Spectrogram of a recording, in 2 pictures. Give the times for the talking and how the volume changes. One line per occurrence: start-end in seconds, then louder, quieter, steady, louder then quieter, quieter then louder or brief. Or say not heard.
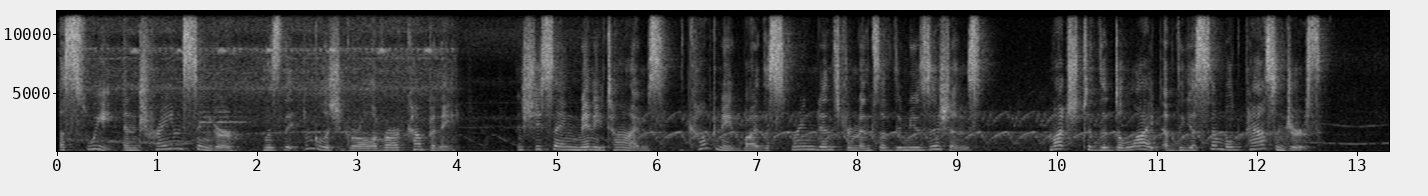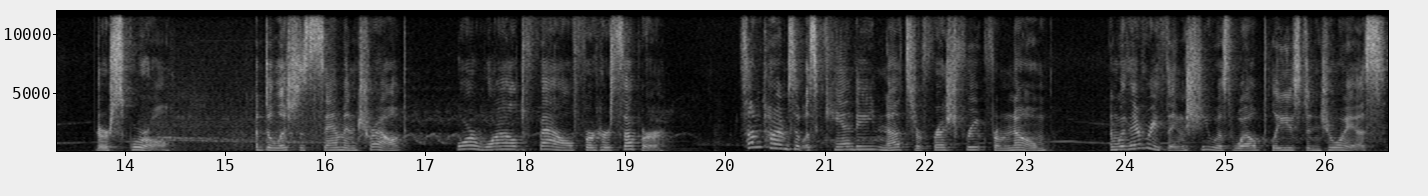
0.0-12.7 steady
13.7-26.5 steady.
